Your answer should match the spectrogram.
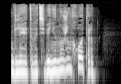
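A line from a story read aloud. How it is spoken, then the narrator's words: Gentle. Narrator (Russian): мягко сказала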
